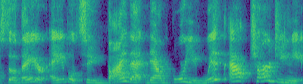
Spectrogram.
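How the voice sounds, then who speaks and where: The speaker talks with a Texan accent, the pitch swinging very widely. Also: woman. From Texas, Splendora area. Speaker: real estate agent. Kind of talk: online market update presentation. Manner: fast.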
